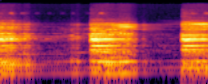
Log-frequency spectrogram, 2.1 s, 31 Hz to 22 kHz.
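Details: Redmi 4A whose ringer buzzer was originally cracked: after replacing the UI board (charging, speaker, antenna, mic), music plays clean from the loudspeaker with no crackle, rattle or buzz. The earpiece call speaker is still faulty.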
